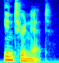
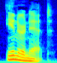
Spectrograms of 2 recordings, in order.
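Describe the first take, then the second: First: The T sound in the middle is pronounced. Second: The T sound in the middle is dropped. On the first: The word is said carefully. "If they're pronouncing it more carefully" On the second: The word is said quickly in normal conversation. "Many people just say internet, as if there were no T"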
